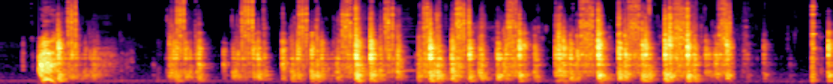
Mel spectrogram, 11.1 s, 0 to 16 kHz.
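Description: Close metallic ratcheting clicks come in quick irregular bursts with short pauses as a breaker bar works the tight 21 mm lower engine mount nuts loose on a 2004-2008 Ford F150 with a 4.6L or 5.4L engine.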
